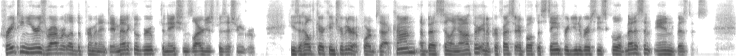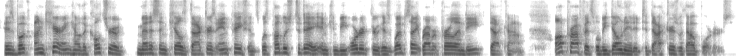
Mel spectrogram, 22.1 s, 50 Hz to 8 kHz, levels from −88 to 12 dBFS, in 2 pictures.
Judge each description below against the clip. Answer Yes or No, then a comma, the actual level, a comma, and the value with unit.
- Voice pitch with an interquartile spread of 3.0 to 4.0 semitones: Yes, average, 3.4 semitones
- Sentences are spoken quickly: No, average, 185 wpm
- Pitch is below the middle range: No, medium, 145 Hz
